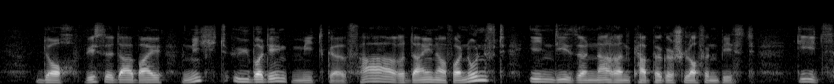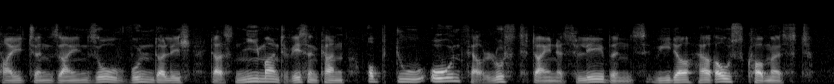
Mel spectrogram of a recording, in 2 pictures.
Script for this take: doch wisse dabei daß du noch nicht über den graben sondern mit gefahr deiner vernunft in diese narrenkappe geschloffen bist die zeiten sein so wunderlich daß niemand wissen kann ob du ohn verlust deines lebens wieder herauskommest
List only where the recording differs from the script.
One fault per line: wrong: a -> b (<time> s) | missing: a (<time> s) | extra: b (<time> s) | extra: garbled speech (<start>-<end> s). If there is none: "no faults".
missing: daß du noch (1.6 s)
missing: graben sondern (2.8 s)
